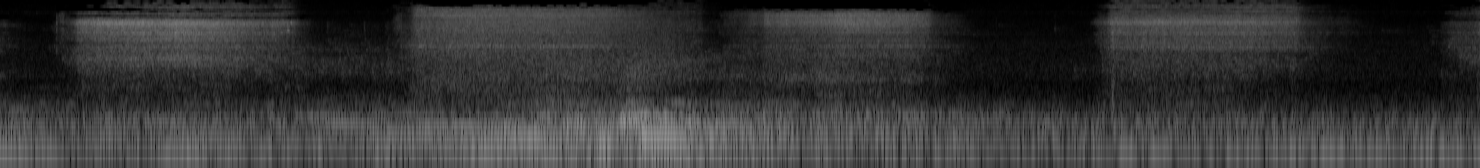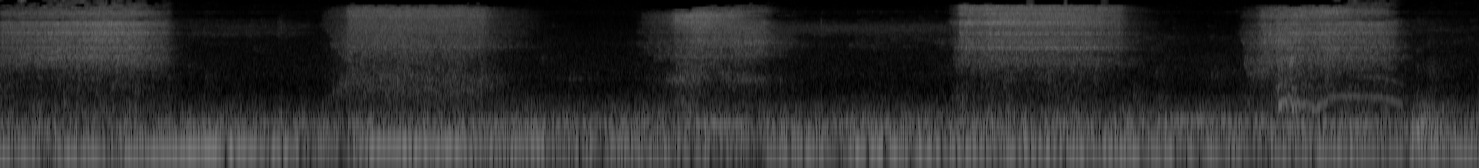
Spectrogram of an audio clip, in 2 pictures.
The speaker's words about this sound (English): inhaling in through your left. Plug, open your right. Inhale through right. Plug, open to the left. Let's do a few rounds of this together. Yeah, and as you go back and forth with your breath, make sure it's an effortless breathing.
